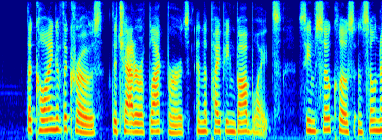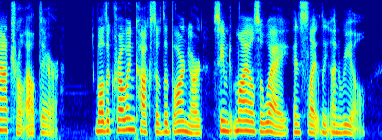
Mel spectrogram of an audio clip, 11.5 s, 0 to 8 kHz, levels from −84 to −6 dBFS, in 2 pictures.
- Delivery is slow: No, average, 185 wpm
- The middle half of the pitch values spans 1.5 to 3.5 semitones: Yes, average, 2.7 semitones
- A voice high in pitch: Yes, high, 195 Hz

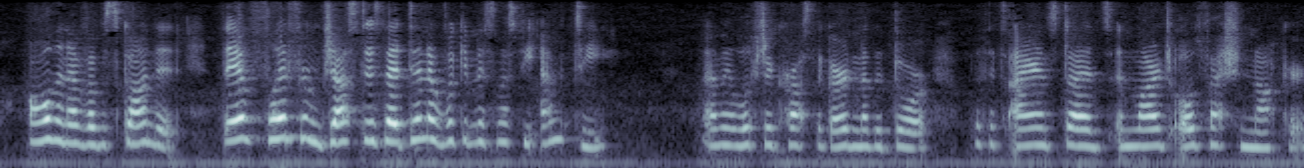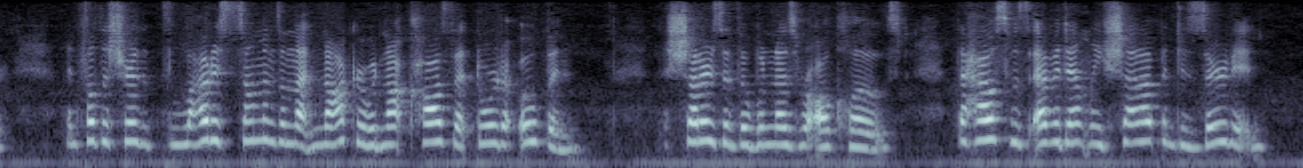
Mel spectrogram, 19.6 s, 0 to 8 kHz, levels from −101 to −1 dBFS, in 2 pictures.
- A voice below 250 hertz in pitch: No, very high, 305 Hz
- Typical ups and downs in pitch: Yes, average, 3.3 semitones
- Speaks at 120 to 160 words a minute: No, fast, 205 wpm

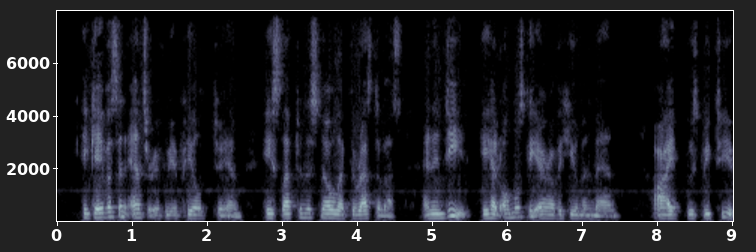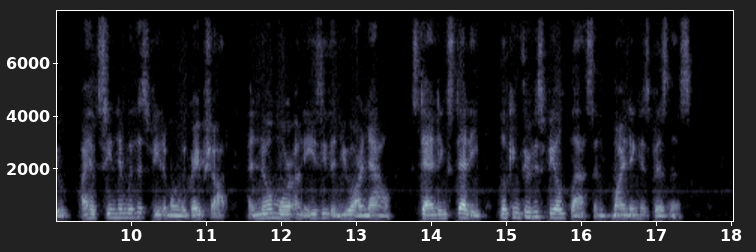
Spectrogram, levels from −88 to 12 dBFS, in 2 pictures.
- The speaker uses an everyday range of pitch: Yes, average, 3.9 semitones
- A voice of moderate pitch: Yes, medium, 145 Hz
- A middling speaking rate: No, fast, 220 wpm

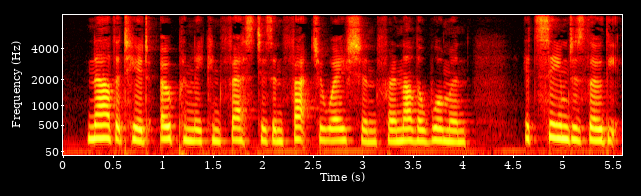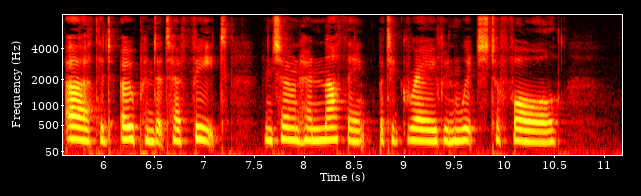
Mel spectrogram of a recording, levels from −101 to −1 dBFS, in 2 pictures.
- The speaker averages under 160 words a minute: No, average, 175 wpm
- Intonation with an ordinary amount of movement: No, narrow, 2.0 semitones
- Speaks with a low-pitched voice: No, high, 215 Hz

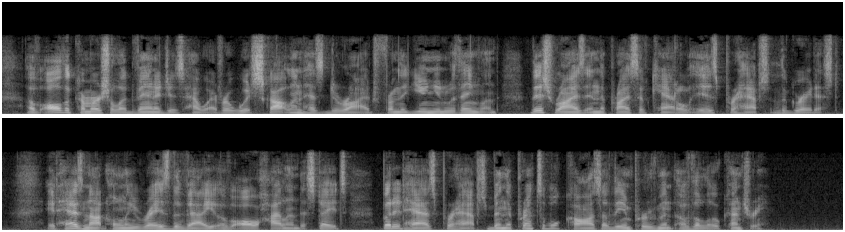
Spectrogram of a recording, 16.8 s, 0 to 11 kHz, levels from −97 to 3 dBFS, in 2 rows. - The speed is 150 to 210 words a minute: Yes, average, 185 wpm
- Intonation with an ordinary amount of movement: No, narrow, 2.0 semitones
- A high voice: No, low, 120 Hz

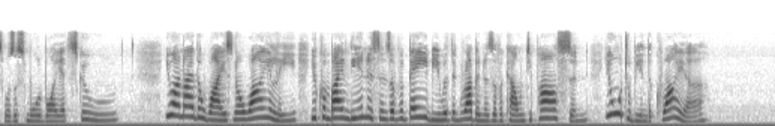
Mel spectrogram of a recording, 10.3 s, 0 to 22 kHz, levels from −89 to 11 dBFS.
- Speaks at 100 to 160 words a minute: No, average, 190 wpm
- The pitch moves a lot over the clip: Yes, wide, 6.1 semitones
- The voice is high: Yes, high, 220 Hz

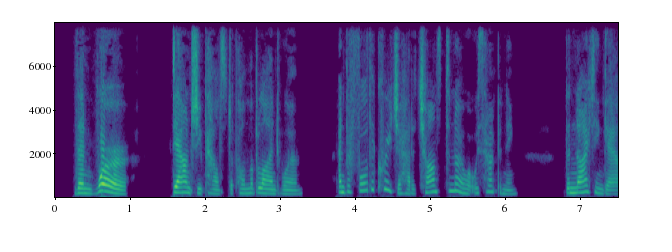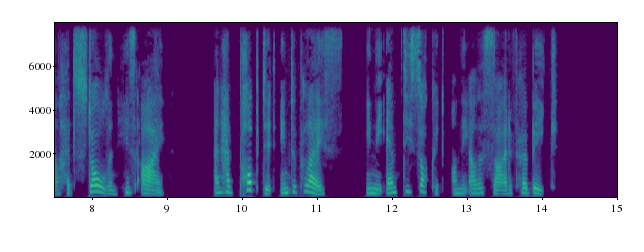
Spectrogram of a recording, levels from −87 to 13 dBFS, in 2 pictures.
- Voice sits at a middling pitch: No, high, 215 Hz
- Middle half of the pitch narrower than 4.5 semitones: No, average, 4.8 semitones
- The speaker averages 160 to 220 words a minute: Yes, average, 170 wpm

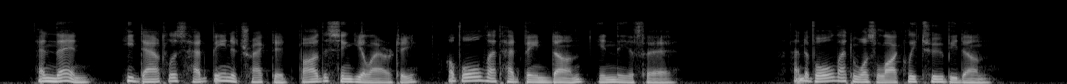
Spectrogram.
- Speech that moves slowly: No, average, 155 wpm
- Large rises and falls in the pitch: Yes, wide, 5.9 semitones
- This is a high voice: No, low, 110 Hz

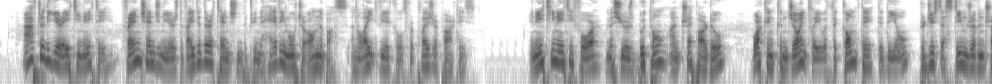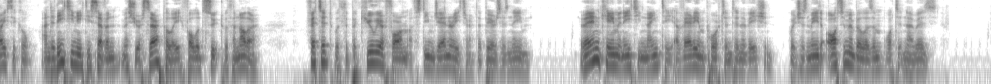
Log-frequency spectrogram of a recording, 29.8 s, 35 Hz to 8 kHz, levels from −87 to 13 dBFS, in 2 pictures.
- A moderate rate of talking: Yes, average, 150 wpm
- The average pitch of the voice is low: Yes, low, 105 Hz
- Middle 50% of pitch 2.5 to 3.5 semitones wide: No, average, 5.0 semitones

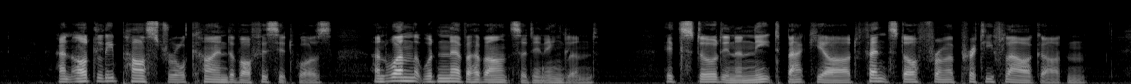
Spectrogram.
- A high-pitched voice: No, low, 110 Hz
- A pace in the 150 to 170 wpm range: Yes, average, 165 wpm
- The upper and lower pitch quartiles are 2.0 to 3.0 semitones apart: No, average, 5.1 semitones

